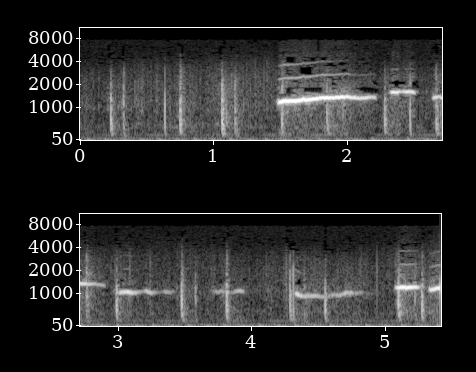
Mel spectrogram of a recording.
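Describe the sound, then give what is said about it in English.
A person walking along a hot street to the train station whistles a slow tune, holding bright sustained notes that rise and fall. A steady rhythm of sharp clicks, like footsteps on pavement, runs underneath. “Stop whistling that. It gets on my nerves.”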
